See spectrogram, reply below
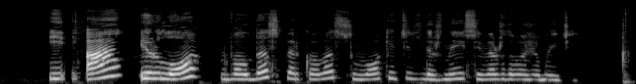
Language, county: Lithuanian, Vilnius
